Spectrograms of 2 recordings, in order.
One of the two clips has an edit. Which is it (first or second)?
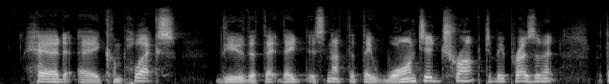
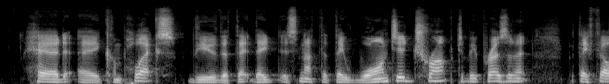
second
